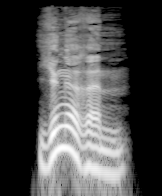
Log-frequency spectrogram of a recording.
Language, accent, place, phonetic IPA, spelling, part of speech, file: German, Germany, Berlin, [ˈjʏŋəʁəm], jüngerem, adjective, De-jüngerem.ogg
- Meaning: strong dative masculine/neuter singular comparative degree of jung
